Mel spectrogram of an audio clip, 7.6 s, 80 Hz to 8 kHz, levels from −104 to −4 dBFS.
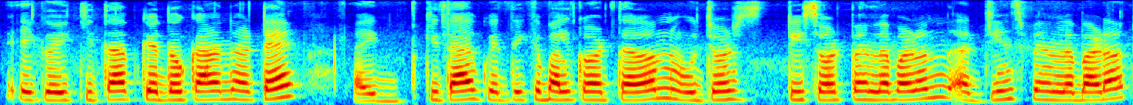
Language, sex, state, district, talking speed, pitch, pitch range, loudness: Bhojpuri, female, Bihar, Muzaffarpur, 160 wpm, 235 Hz, 230-245 Hz, -15 LUFS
